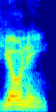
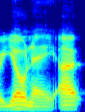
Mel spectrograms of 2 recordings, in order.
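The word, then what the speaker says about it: Johne: academic journals and so being german we we pronounce his name the way we think it should be which is yoni or yonei it's probably said differently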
